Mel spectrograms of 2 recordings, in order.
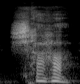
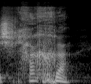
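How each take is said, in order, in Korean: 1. 가운데 h 소리는 평범하고 부드럽습니다. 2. 가운데 소리는 거칠고 목에서 나는 마찰음입니다. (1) "발음은 샤하인데" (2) "원래는 샤하 샤하인가 봐요"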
